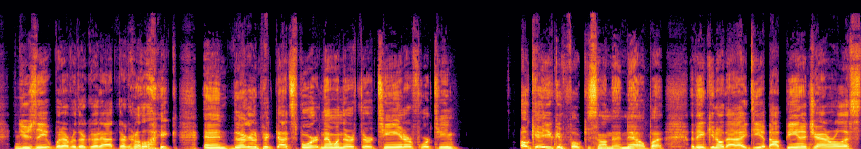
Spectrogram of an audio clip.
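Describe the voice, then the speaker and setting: Over a silent background in a very clean recording, a man talks fairly quickly in a plain, everyday voice, fairly high in pitch, with ordinary pitch variation and very even loudness. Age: 50s. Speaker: podcast host. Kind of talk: casual podcast conversation.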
